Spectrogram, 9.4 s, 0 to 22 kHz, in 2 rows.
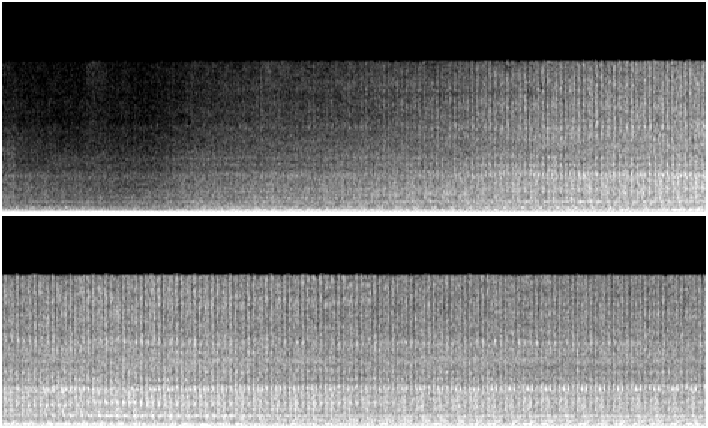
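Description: Ford Fiesta ST's 1.6-litre turbocharged four-cylinder engine idling steadily. About three to four seconds in it grows louder and the fast clicking of the direct fuel injectors comes through, which is normal for a direct-injected engine.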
